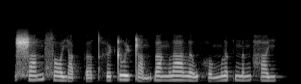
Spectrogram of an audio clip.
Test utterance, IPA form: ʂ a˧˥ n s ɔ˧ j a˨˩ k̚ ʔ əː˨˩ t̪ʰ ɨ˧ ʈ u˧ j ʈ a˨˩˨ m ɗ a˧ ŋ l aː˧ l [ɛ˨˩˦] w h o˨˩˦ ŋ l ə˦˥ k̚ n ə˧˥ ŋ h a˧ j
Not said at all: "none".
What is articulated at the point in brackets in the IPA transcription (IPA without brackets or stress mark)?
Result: ə˨˩˦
